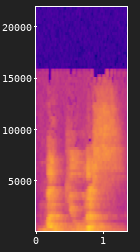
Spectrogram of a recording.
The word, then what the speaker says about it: mercurous: इसको प्रोनाउंसिएशन इसकी देखनी है तो इट is pronounced as मर्क्यूरस।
